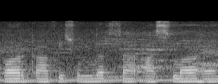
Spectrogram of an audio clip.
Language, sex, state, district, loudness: Hindi, male, Chhattisgarh, Raipur, -17 LUFS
